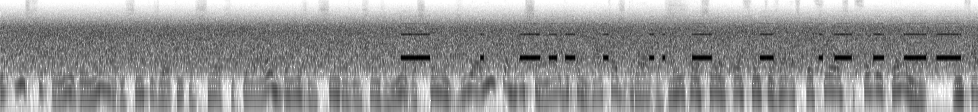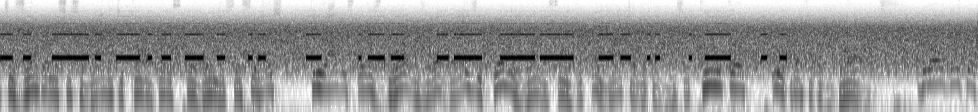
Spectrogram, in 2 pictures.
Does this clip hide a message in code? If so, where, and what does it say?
No, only beeps of irregular length, with radio hiss and a squelch burst at the end.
